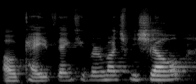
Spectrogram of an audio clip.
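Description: A woman from China with a Chinese accent, speaking English as a second language, talking as an interview guest in a halting way, often searching for words. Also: mid-range voice, steady tone, a bit bright. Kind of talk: casual interview talk.

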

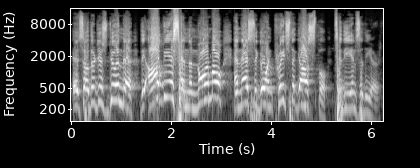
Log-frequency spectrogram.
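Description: A middle-aged man preaching a sermon as pastor, telling jokes and swinging from quiet asides to loud exhortation. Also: extremely high pitch, expressive, moderate pace, rough recording.

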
